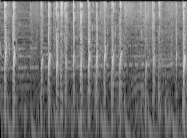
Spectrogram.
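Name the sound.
voice imitating duck quacking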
